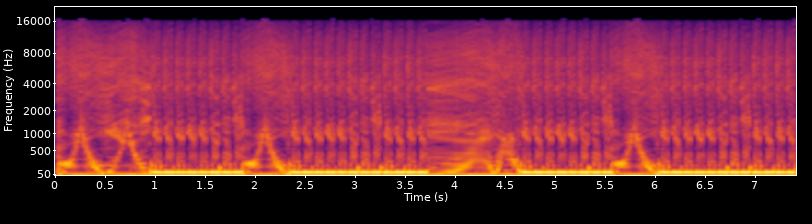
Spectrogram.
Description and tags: becop bass 4
Part of my becope track, small parts, unused parts, edited and unedited parts.
A bassline made in fl studio and serum.
Long and sloping grind with short popping 1/16th bass with alternate reversed talking bass
loops, low, Xin, wobble, sub, synth, dubstep, techno, bass, electronic, fl-Studio, electro, Djzin, loop, grind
